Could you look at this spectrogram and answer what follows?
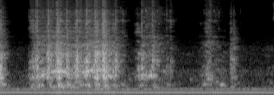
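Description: A sewing machine stitches a pillow seam in quick rattling bursts, a long run followed by shorter ones with brief pauses, close up over a steady low motor hum.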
